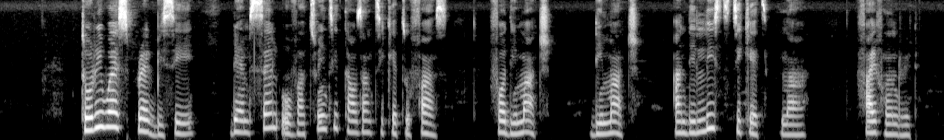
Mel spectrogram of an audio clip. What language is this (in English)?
Nigerian Pidgin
